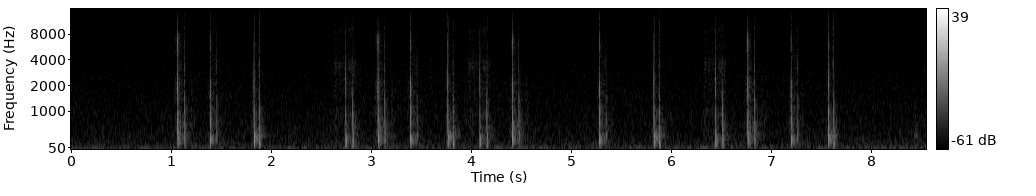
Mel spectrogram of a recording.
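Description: A game character's footsteps tap lightly in quick bursts.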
